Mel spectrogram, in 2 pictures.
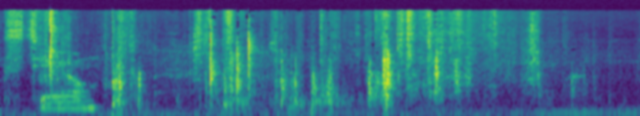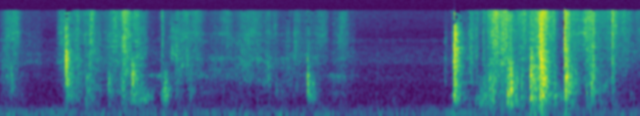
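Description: A folded paper sheet crinkles and rustles as hands unfold it.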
